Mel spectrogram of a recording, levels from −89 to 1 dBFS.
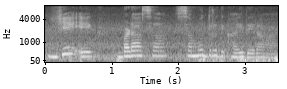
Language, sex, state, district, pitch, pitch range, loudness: Hindi, female, Madhya Pradesh, Dhar, 225 Hz, 195-240 Hz, -15 LUFS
